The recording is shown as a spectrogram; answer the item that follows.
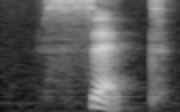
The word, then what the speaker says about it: sept: En el número 6, esta X que se queda al final porque se escribe S-I-X esta X al final se convierte en el sonido de una S prácticamente, cis. En el número 7, que es S, E, P, T, no diremos la P aunque la escribiremos, no la vamos a pronunciar. Entonces el sonido es set.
